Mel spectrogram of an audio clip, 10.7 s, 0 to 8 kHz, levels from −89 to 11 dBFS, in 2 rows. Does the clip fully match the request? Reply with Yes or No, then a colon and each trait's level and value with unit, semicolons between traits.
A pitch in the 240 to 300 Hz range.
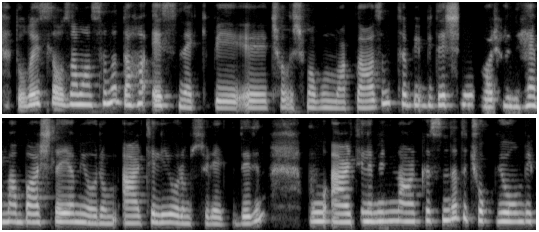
No: high, 230 Hz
